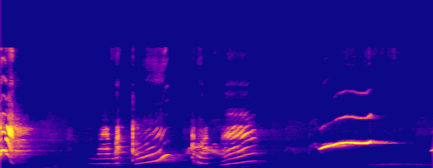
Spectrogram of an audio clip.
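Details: Green pet parrot talking: a sharp high opening note, then bursts of rising, harmonic-rich sweeping syllables with brief gaps, ending in a long steady high whistle and a short closing note.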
